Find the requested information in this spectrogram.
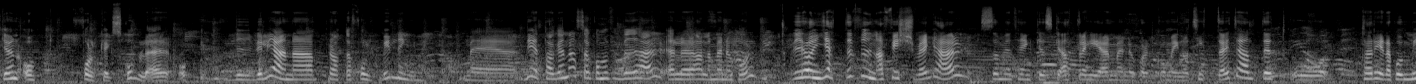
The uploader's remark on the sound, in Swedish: Folkbildningspodden ställer sex frågor till sex verksamma folkbildare under 2023 års Järvavecka i Stockholm med karuseller, film och partiledartal som ljudkuliss.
